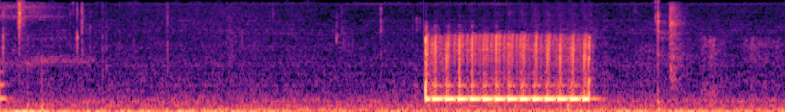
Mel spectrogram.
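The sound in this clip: Ringback tone of an outgoing telephone call: one buzzy, warbling ring burst of a little under a second, rising out of a steady low background hiss, with no talk.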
